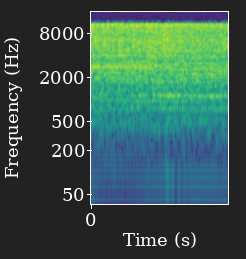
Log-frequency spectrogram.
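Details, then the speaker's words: 2006 Jeep Commander 5.7L Hemi at idle after lifter replacement for a lifter tick: smooth, steady idle with only light, quick injector ticking over the engine hum, no misses or lifter tapping; check engine light off. Normal idle. "it's not shaking it's not idling rug there's no misfires the check engine light is off"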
